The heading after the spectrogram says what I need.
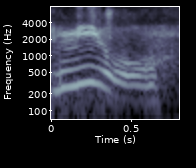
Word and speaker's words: Mule: This is Miss Mule. It sounds like Yule, but, and it rhymes with it. My name is Mule.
